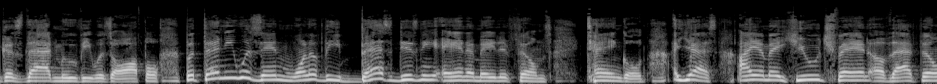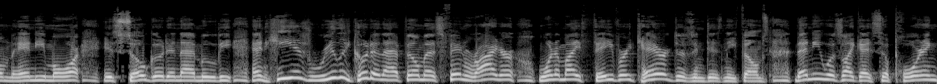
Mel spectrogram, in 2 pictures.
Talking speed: 190 wpm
